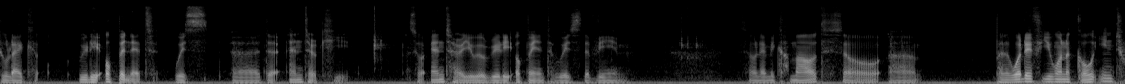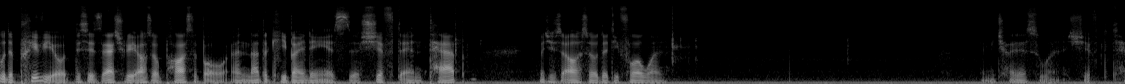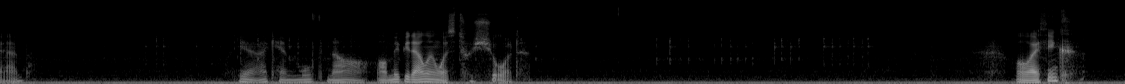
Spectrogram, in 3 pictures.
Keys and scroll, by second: 3.8 Return, 6.8-8.9 typing, 15.8 shift+Tab, 17.0-18.1 typing, 18.2 shift+Tab, 19.7 typing, 22.2 shift+Tab, 23.1-24.8 typing, 28.9-32.4 typing.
